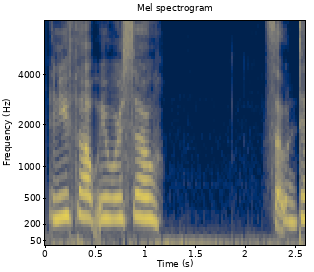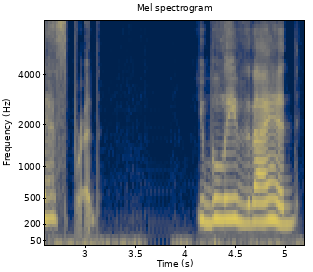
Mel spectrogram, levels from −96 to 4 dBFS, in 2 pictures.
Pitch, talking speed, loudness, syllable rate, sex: 240 Hz, 125 wpm, -16 LUFS, 6.0 syllables/s, female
